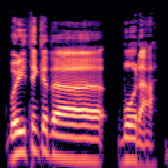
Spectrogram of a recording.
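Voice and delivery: WATER in a put-on accent; borrowed accent on WATER; imitating Birdie's accent. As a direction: say WATER with her accent, dropping the R. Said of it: "I love her accent so much".

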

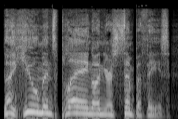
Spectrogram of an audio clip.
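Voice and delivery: high, loud, indignant tirade; explosive outburst. Acted. Accuser interrupts the testimony before the tribunal, exploding. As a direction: explode with accusations, piling them up. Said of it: "he exploded".

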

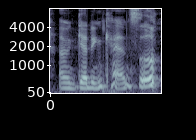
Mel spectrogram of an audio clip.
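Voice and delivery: high laugh, talking through giggles. Real, not acted. Laughing at her own language.

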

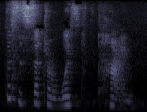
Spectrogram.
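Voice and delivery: usual speaking voice

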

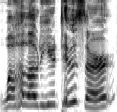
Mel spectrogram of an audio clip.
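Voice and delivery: high, loud sarcastic greeting; hammed-up comeback to the boss; mock cheery retort. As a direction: call it back with exaggerated politeness. Acts out reply to scolding.

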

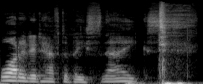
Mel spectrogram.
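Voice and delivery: slow weary movie line; drawn-out world-weary hero line; Harrison Ford quote. Pretend. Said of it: "other Harrison Ford lines".

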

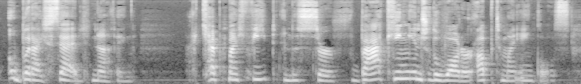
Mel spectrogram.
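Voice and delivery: plain reading voice

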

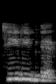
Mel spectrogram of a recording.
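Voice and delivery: high-pitched "Titty", short I for teddy's E; Kiwi vowel shift. Acted. Imitating Kiwis at camp, high "Titty" for teddy. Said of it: "anything with an E, it was an I".

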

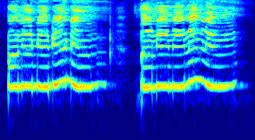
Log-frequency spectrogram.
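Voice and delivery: high sung beeps; phone startup jingle. Retold or imitated. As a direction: sing the phone chime. Imitating phone startup sound.

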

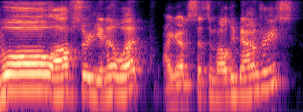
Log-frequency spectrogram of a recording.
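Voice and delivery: loud, high whoa, then easing off; mock protest. Joking driver to officer at speeding stop, mock protest. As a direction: pretend to halt someone in their tracks. Joke: stopping a traffic officer.

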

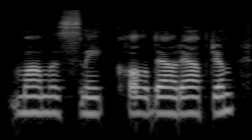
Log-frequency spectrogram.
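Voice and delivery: plain reading voice

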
